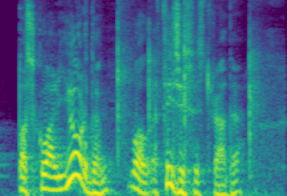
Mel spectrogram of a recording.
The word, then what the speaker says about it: Jordan: Of course, there was the French mathematician Camille Jordan, who is pronounced in Russian like Jordan. Well, that depends on how French you try to sound, but the N is sort of slightly there, but not quite there.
